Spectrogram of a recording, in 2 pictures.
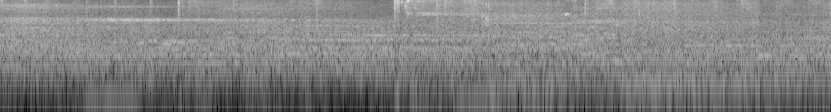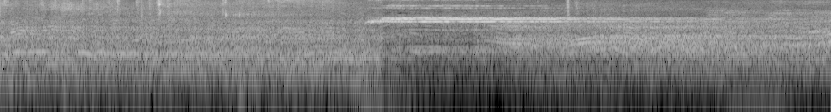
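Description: Futsal ball being kicked and bouncing on an indoor court, with players shouting, all echoing in a large hall.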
